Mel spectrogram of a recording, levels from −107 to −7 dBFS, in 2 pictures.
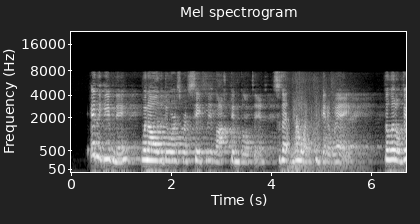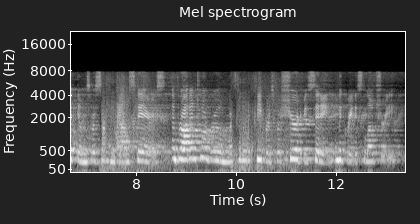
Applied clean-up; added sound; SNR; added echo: neural separator model SepFormer DNS4.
